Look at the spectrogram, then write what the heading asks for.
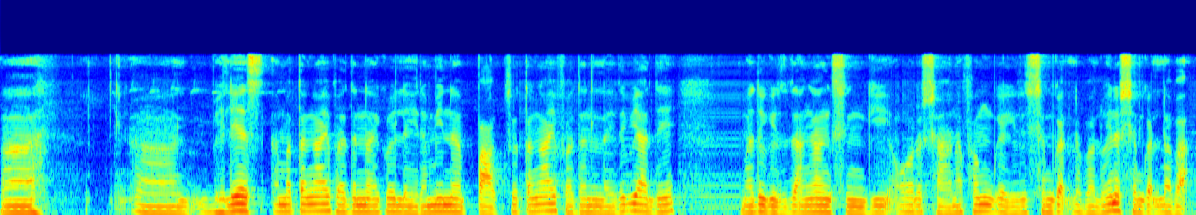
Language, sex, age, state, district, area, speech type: Manipuri, male, 30-45, Manipur, Thoubal, rural, spontaneous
